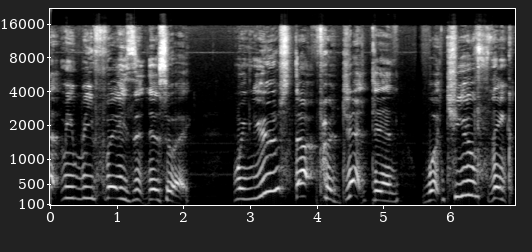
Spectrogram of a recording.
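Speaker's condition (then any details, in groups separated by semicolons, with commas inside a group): Cerebral palsy; several unnoticed strokes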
